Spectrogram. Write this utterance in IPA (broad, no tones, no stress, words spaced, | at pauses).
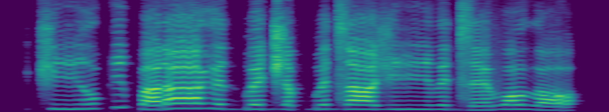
t͡ʃiːo̯ki pa ɾaːɣɛdbɛd͡ʒap bɛd͡zaːʒiːðe d͡zɛvɒo̯ ðɒ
